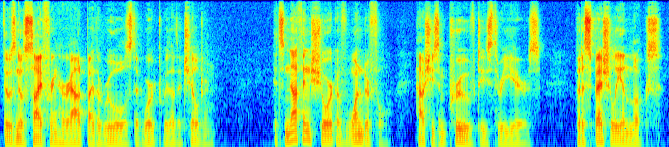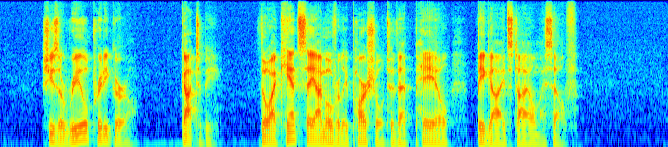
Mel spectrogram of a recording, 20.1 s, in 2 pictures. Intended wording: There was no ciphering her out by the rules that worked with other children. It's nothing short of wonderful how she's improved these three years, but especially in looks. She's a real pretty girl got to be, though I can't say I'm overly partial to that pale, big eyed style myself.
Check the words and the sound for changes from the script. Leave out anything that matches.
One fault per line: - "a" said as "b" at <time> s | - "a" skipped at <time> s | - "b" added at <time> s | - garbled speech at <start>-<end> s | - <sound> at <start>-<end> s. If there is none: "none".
none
